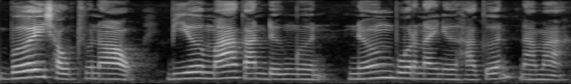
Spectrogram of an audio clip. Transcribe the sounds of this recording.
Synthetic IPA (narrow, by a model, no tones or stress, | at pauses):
bɯjsawtʰunaw | biɯmaɡandɯŋmɯnː | ɯŋbɔɾnajnɯɦaɡɯnːama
